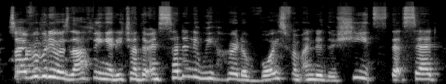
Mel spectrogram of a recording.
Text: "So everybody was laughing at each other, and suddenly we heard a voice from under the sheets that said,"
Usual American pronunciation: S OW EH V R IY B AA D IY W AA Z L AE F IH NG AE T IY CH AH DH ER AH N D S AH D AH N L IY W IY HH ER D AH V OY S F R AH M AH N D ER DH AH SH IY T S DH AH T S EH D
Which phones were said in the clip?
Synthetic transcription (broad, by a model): S OW EH V R IY B AA D IY W AA Z L AE F IH NG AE T IY CH AH DH ER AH N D S AH D AH N L IY W IY HH ER D AH V OY S F R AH M AH N D ER DH AH SH IY T S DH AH T S EH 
